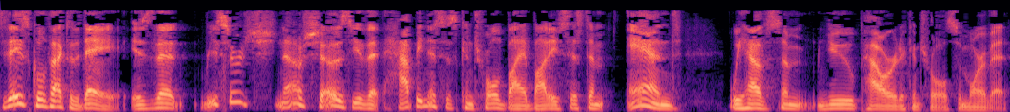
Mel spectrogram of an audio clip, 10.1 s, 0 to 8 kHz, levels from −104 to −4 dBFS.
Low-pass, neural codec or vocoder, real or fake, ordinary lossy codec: 7.2 kHz; none; real; MP3, 24 kbps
